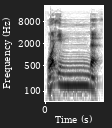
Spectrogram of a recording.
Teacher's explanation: نون مشدد پر غنہ ہوگا، ہا الف مدہ ہے، ایک الف کے برابر کھینچ کر پڑھیں گے۔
